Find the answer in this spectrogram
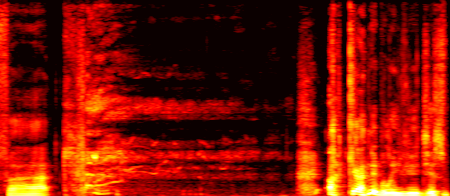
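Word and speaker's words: FAAHQ: fight against fa regulation it's called f-a-a-h-q pronounced fact i can't believe you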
